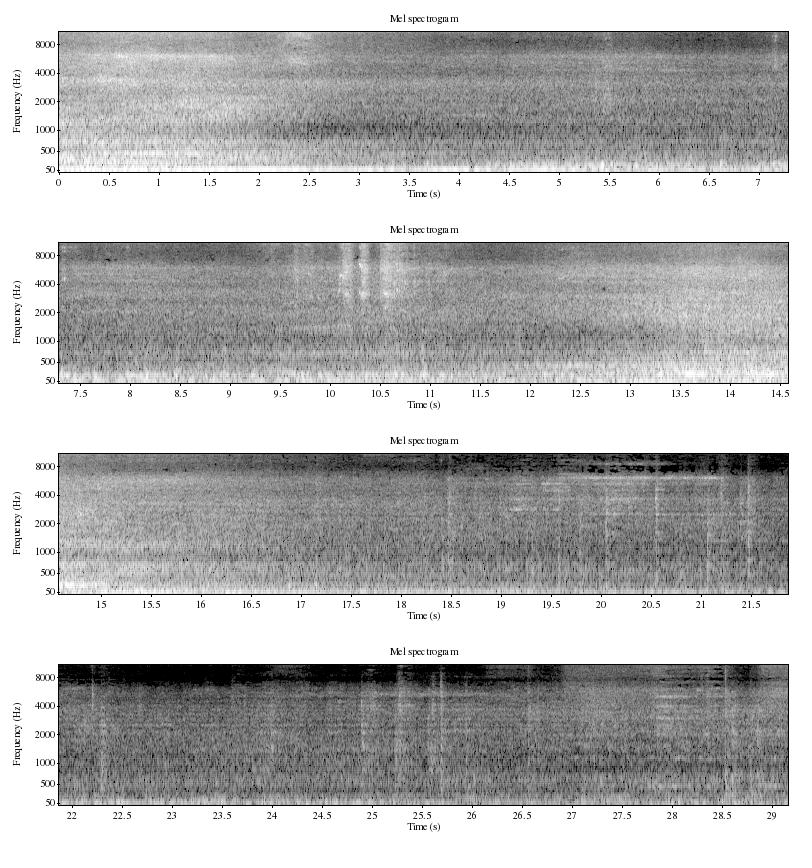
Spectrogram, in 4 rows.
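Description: High Speed Train set with a Class 43 diesel power car at each end running past along the platform. The leading power car's engine drones loudly at the start, the coaches rumble and click by, and the rear power car's engine swells past about 14 seconds in. The train then fades away into the distance.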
